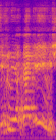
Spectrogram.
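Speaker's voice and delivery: usual speaking voice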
